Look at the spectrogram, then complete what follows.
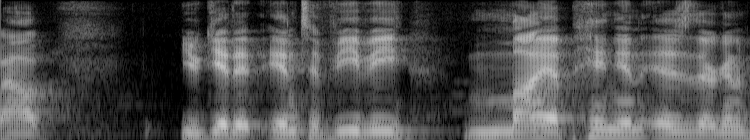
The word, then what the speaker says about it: VeVe: VeVe is a mobile and for those of you who want to tell me that it's pronounced VeVe, you can pronounce it however you want to, but you notice both the V's are capitalized, so it's VeVe.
